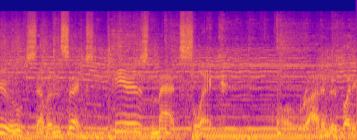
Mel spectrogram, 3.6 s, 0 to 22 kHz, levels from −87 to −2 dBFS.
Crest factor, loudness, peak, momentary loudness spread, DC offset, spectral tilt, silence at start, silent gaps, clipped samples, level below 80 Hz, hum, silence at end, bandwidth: 10 dB; -14 LUFS; -4 dBFS; 3 LU; under 0.1%; -4.5 dB/octave; 0 s; none; under 0.1%; -24 dBFS; none; 0 s; 16 kHz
